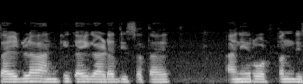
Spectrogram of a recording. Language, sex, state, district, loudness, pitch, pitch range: Marathi, male, Maharashtra, Pune, -14 LUFS, 125 Hz, 120-125 Hz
